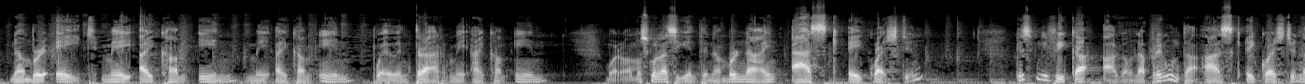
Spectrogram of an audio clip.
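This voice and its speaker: A man teaching English vocabulary in Spanish. He says each classroom phrase slowly, repeats it, and then translates it. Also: on the low side, vocal fry, a bit bright. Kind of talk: bilingual vocabulary lesson.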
